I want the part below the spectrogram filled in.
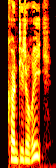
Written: konditori

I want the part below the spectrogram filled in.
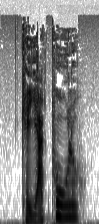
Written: kajakpolo

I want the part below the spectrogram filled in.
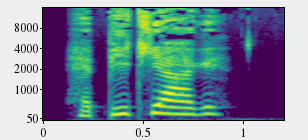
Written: habitjakke

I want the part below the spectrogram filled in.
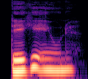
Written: dækkeevne

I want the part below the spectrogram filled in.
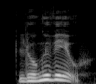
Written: lungevæv

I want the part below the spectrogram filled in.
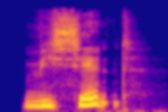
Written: visent

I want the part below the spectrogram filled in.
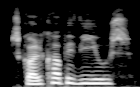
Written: skoldkoppevirus

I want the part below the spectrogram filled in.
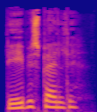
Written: læbespalte

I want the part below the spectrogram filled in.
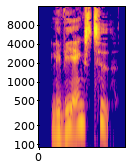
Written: leveringstid

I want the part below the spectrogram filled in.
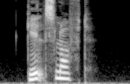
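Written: GÆLDSLOFT

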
